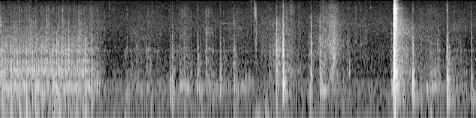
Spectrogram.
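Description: Electric domestic sewing machine running a zigzag stitch, stopping about a second in. Several small clicks follow as the fabric is handled at the machine, with one sharp click near the end.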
